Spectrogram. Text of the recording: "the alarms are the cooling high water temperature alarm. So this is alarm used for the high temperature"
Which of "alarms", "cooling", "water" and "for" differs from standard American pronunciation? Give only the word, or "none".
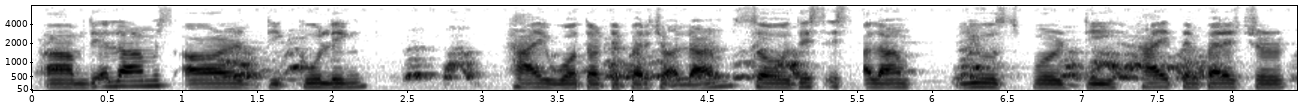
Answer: alarms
